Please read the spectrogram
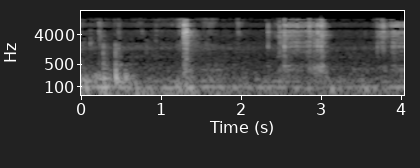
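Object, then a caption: Soap bar. A solid pink bar of soap with a scored grid pattern, held in the hand, is scraped and scored across its surface by a utility-knife blade. Short, dry, crisp scratches and clicks come in uneven bursts over a low, steady background hum, with the sharpest scrapes reaching up bright and high.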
